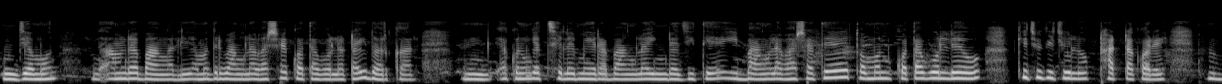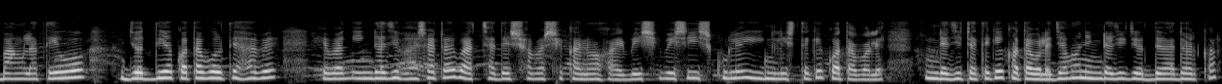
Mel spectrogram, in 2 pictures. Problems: none marked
